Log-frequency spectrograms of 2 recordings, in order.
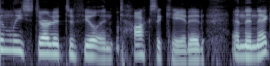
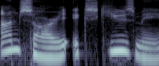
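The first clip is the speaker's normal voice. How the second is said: soft, shy, quiet, slow voice; 5 dB quieter than usual. Reading a story aloud, a woman apologizing in a queue: said quietly with shy smile. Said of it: "said quietly with a shy smile".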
